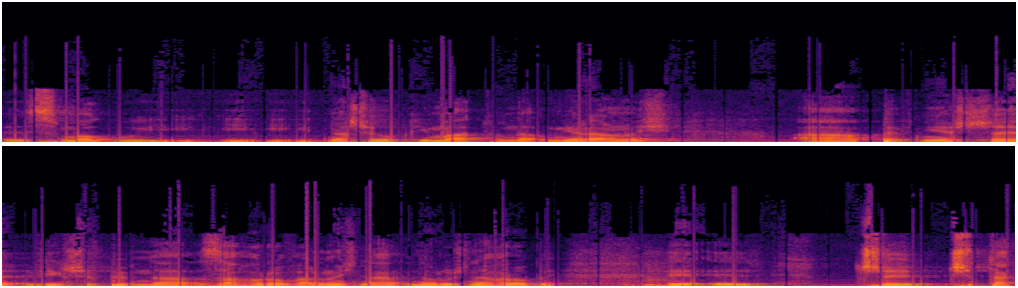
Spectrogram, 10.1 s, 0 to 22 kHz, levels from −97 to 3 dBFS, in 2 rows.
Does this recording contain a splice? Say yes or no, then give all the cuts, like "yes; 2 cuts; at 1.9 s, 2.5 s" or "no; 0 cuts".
no; 0 cuts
